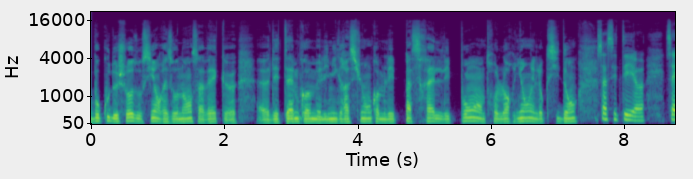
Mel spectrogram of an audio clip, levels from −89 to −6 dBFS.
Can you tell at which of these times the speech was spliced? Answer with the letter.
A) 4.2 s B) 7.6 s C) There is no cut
B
